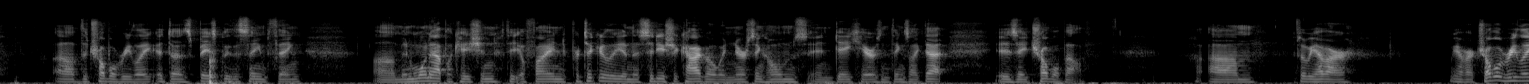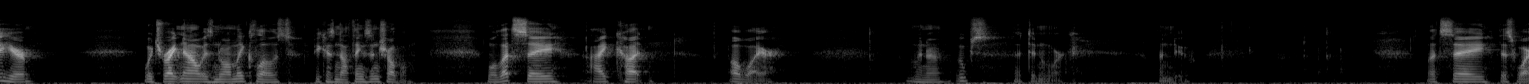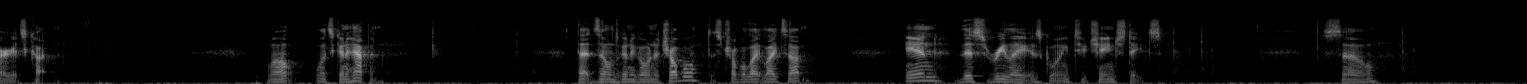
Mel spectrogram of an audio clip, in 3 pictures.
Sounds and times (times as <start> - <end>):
Speech: 0.0 - 3.1, 3.7 - 11.0, 11.9 - 13.6, 14.5 - 15.8, 16.7 - 19.5, 20.2 - 21.9, 22.6 - 23.2, 24.4 - 26.2, 26.9 - 27.3, 29.6 - 31.2, 33.2 - 34.5, 36.4 - 38.8, 39.6 - 42.3, 43.8 - 44.5.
